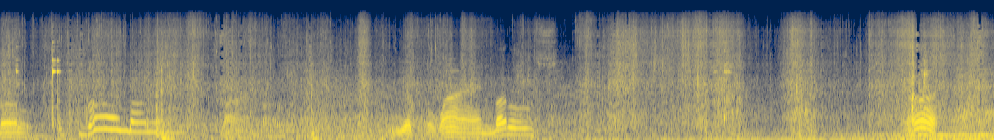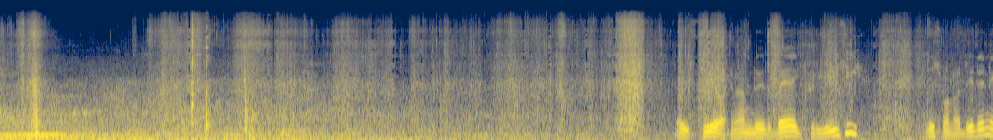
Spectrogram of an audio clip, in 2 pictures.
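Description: Plastic bags rustle and crinkle as gloved hands handle them.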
